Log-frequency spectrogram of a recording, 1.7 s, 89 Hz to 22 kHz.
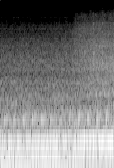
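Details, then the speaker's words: Turbo BMW E30 on E85 with new fueling table, warming: steady even idle, smooth low rumble, no knocks or misses; sounds good though AFRs still a bit high (lean side). "It sounds good. Okay, so the AFRs are still a bit high."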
